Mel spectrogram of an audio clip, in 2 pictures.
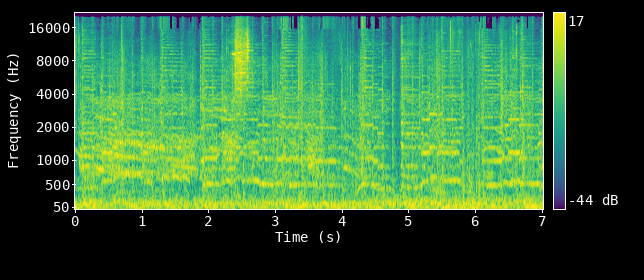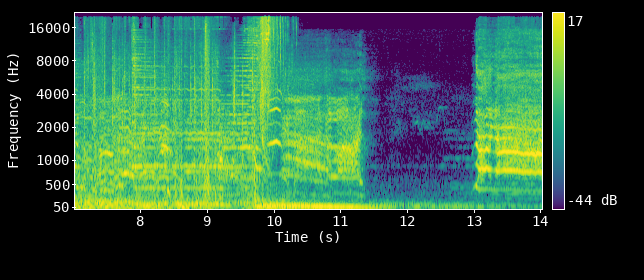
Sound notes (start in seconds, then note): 0.0 all cheering; 0.2 upbeat music; 9.7 all cheering; 11.8 birds chirping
